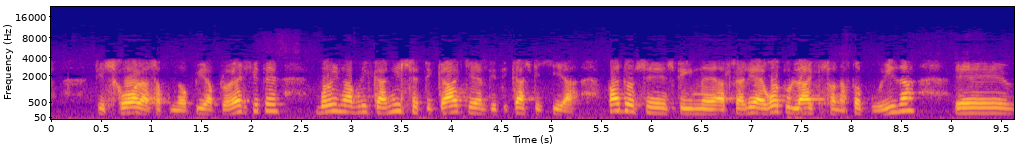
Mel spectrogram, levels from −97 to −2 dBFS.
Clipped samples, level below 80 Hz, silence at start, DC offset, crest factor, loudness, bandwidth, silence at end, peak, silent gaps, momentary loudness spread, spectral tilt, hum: under 0.1%; -60 dBFS; 0.45 s; under 0.1%; 16 dB; -20 LUFS; 4.9 kHz; 0 s; -4 dBFS; none; 10 LU; -7.5 dB/octave; none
